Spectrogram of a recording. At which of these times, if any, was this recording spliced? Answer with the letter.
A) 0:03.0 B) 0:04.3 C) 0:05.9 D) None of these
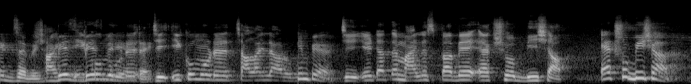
A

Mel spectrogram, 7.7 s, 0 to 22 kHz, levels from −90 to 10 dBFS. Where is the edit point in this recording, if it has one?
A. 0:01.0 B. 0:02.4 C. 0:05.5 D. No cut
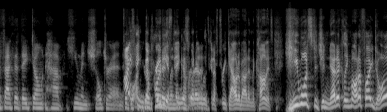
B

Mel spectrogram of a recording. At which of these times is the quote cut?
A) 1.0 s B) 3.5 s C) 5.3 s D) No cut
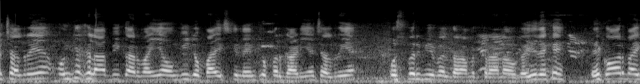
D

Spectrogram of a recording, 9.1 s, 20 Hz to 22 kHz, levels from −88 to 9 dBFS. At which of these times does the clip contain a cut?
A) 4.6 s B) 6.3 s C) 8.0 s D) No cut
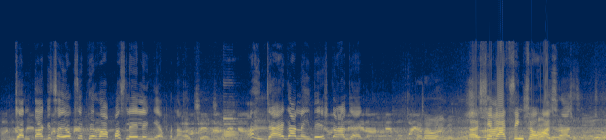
B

